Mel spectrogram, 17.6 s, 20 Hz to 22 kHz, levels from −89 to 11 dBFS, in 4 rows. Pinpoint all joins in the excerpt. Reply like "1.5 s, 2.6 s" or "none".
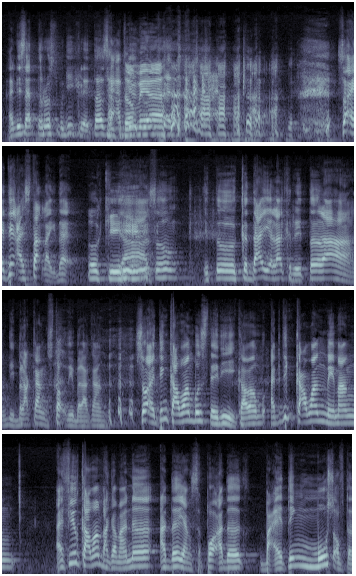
none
